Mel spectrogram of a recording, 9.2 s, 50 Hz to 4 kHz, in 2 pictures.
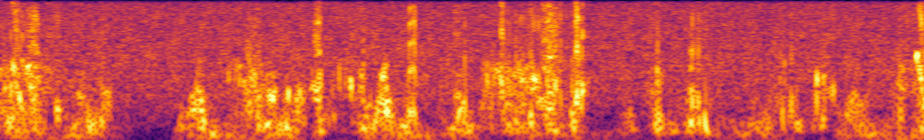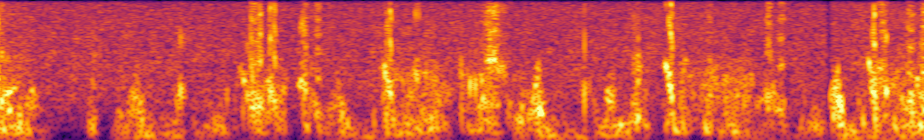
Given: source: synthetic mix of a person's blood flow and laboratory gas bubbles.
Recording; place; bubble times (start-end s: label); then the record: Doppler ultrasound of blood flow; precordium
0.00-0.35 s: bubbles
0.42-0.54 s: bubbles
1.11-1.37 s: bubbles
1.41-1.88 s: bubbles
1.98-2.11 s: bubbles
2.26-2.36 s: bubbles
2.40-2.96 s: bubbles
3.23-3.71 s: bubbles
3.89-4.20 s: bubbles
4.46-4.79 s: bubbles
5.04-5.11 s: bubbles
5.49-5.56 s: bubbles
5.72-6.24 s: bubbles
6.34-6.38 s: bubbles
6.46-7.28 s: bubbles
7.52-7.60 s: bubbles
7.77-7.88 s: bubbles
7.91-8.57 s: bubbles
8.88-9.25 s: bubbles
From the record:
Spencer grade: 3 (all of the cardiac periods contain showers or single bubble signals, but not dominating or overriding the cardiac motion signals); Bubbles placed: only in the low amplitude regions of the cardiac cycle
